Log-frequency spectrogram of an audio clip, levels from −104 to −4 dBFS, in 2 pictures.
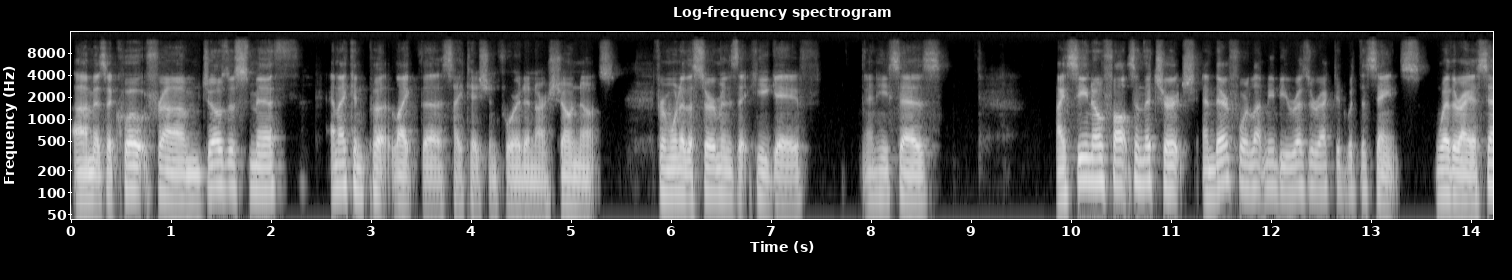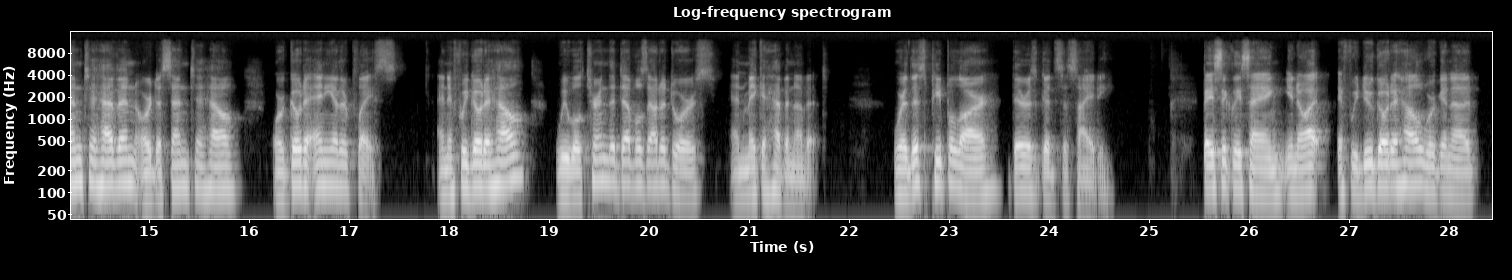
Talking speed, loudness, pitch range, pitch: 215 wpm, -24 LUFS, 95-125 Hz, 110 Hz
